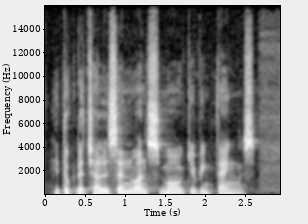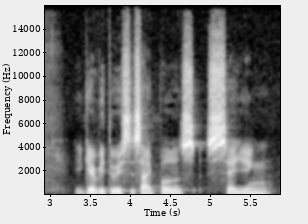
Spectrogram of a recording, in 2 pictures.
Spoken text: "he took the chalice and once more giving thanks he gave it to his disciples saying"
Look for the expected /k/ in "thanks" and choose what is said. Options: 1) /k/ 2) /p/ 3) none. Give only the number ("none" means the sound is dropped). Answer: 3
